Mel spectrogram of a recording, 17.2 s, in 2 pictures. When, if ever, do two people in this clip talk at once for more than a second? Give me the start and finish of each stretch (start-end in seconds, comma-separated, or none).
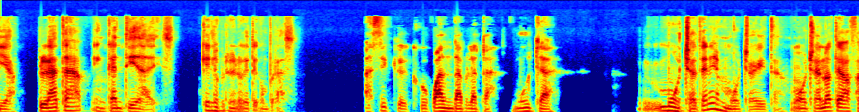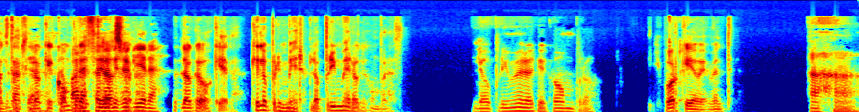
8.6-10.3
